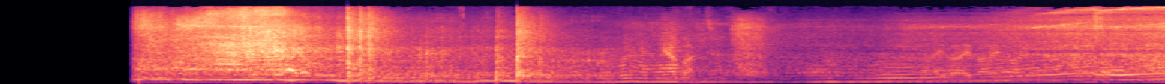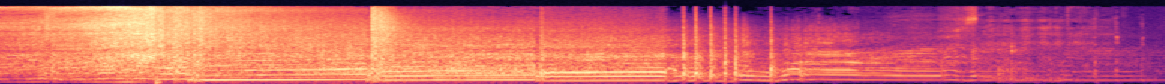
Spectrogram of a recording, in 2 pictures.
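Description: Race car engine running hard through the gears, its pitch gliding up and stepping with each shift. It is loudest as the car passes close about two-thirds of the way through, with a quick run of sharp pops as the loudness drops, then fades away.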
